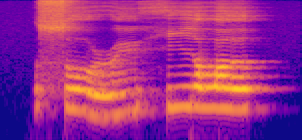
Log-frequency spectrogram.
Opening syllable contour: falling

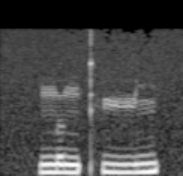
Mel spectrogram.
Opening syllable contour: rising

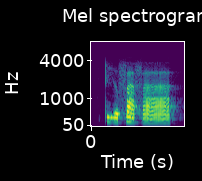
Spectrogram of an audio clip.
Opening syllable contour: low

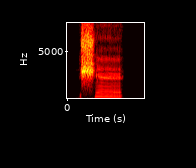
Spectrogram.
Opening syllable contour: low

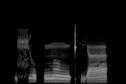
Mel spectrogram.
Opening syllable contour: high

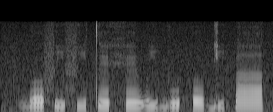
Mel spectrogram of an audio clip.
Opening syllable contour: high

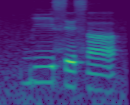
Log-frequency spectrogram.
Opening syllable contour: high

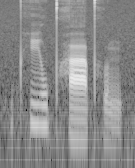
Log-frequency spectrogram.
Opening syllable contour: high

